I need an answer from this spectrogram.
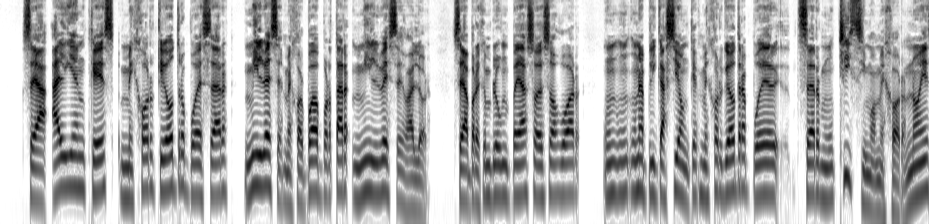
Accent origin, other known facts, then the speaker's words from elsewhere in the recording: Argentina; esta obligación moral también que creo que tenemos como argentinos de intentar descentralizar el país de la capital federal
